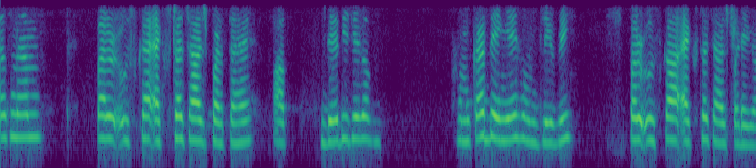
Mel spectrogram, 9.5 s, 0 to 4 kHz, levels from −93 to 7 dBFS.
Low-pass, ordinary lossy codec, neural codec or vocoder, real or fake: 3.6 kHz; none; none; real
